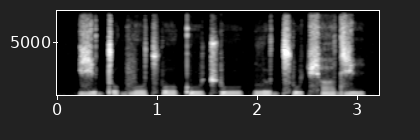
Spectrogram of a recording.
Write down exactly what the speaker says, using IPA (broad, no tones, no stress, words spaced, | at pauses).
ʑidtʼoɡvo t͡sʼo kʼu t͡ʃʼu | lɯdt͡sʼut͡ɕʰadʑi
